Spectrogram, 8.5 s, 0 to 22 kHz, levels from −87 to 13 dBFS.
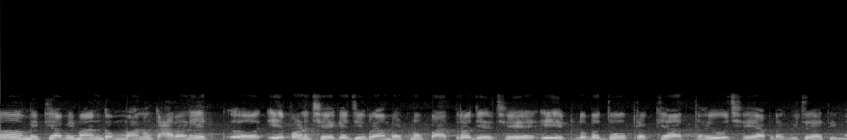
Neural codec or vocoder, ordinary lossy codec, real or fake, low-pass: none; none; real; 7.2 kHz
